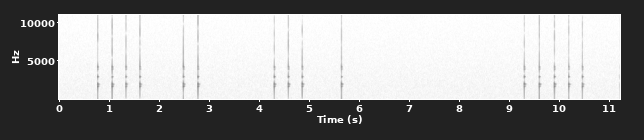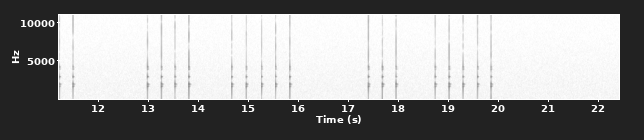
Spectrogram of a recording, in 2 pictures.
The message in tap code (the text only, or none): RL WUP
